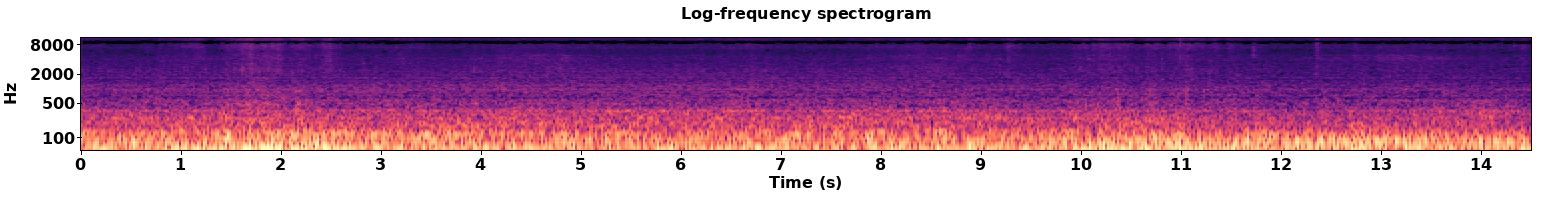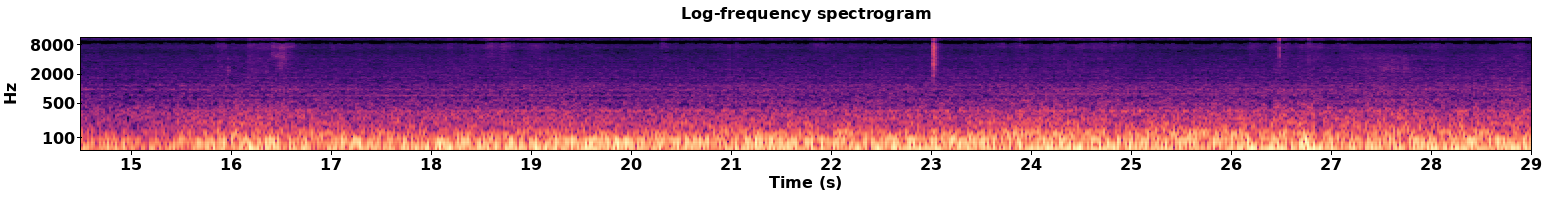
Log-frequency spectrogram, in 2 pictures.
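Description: Steady low rumble of a car's engine and tyre noise heard from inside the cabin while driving along a paved road, easing slightly for a moment about halfway through.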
